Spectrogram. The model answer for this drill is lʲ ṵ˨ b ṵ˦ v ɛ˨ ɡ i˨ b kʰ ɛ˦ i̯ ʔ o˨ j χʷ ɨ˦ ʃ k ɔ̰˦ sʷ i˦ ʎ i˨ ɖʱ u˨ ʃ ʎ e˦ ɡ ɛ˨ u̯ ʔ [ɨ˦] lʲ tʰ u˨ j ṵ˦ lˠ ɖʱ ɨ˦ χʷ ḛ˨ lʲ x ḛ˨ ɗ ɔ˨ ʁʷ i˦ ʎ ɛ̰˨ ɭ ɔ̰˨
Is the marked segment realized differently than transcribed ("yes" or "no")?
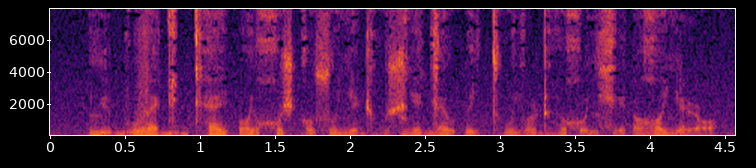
yes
